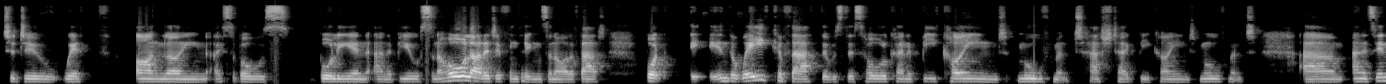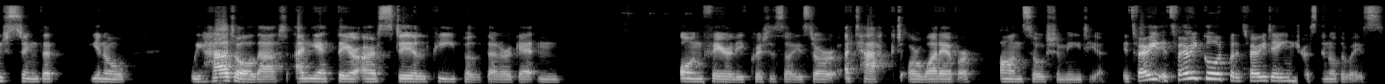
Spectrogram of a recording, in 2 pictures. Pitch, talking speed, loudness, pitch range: 130 Hz, 175 wpm, -17 LUFS, 125-140 Hz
